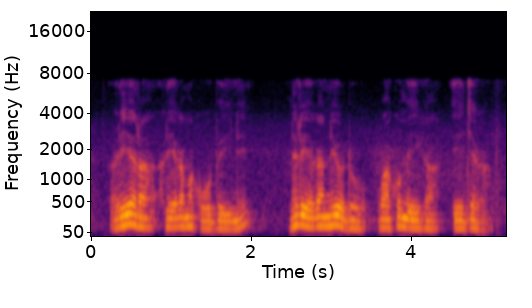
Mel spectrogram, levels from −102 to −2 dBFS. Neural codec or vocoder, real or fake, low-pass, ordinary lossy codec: none; real; 7.2 kHz; none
